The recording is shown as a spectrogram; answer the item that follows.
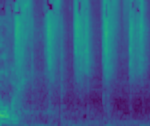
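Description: A deck of oracle cards shuffled by hand, the cards sliding against each other in a quick run of soft swishes, about three a second.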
